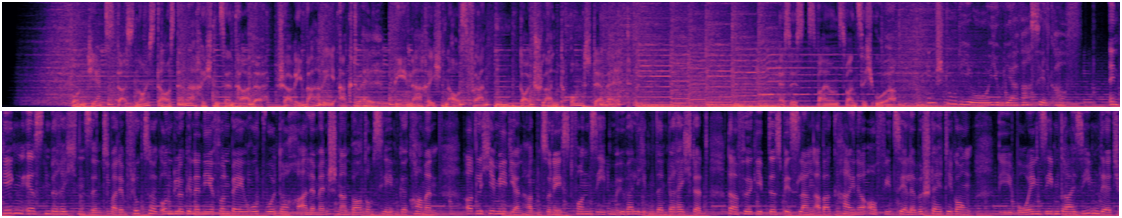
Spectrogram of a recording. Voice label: News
